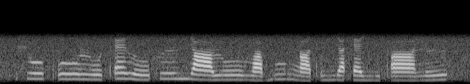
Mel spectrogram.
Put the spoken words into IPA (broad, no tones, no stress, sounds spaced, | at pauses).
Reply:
ʃ oː pʼ oː ɹ o tʼ æ ð o f øː ɲ ɑː ɹ oː v ɑ b uː ŋ ɑ tʼ o ɲ ɑ ɬ æ ɲ e pʼ ɑː ɮ ø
